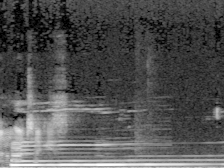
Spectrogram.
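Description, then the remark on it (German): A voice hums a single sustained drone note that slowly creeps upward in pitch, imitating a swelling suspense score like the one in the film The Dark Knight. It is steady and fairly loud, lasting about two seconds with no talking. “Wo im Hintergrund, wenn diese Spannung ansteigt, dieses.”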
